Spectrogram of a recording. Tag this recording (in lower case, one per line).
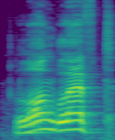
human voice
